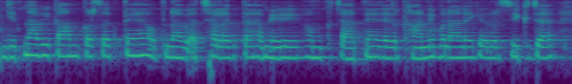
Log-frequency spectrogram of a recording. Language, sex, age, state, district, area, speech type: Hindi, female, 30-45, Bihar, Samastipur, rural, spontaneous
